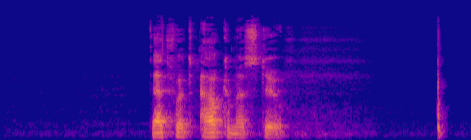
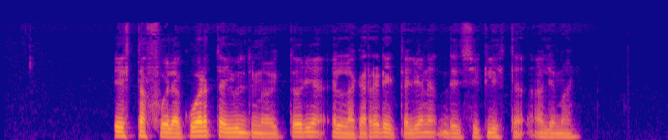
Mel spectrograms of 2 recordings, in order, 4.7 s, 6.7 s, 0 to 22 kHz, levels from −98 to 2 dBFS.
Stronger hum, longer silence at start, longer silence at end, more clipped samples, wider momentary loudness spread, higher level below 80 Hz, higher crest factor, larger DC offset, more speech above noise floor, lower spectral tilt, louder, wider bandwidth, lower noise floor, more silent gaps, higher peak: neither; first, 1.5 s vs 1.15 s; second, 0.3 s vs 0.9 s; neither; first, 15 LU vs 12 LU; second, -76 dBFS vs -54 dBFS; about the same, 24 dB vs 20 dB; neither; about the same, 53 dB vs 56 dB; second, -4.5 dB/octave vs -9 dB/octave; second, -33 LUFS vs -25 LUFS; about the same, 12.5 kHz vs 11.5 kHz; first, -85 dBFS vs -80 dBFS; neither; second, -12 dBFS vs -6 dBFS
